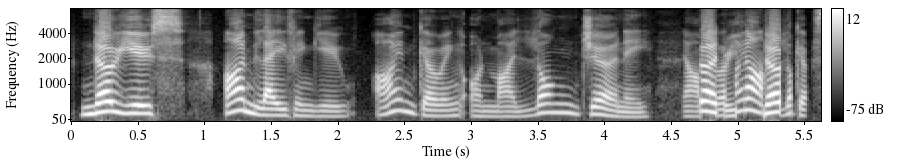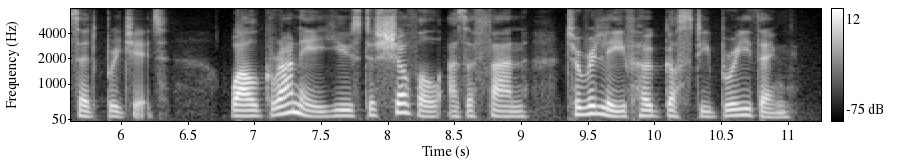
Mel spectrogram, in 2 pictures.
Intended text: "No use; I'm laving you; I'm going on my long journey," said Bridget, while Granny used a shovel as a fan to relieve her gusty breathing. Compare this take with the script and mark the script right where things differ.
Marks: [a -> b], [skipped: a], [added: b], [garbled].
"No use; I'm laving you; I'm going on my long journey," [garbled] said Bridget, while Granny used a shovel as a fan to relieve her gusty breathing.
